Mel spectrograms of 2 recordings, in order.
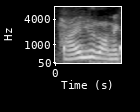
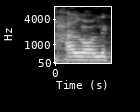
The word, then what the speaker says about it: hyaluronic: I've heard people call it all kinds of things like hyaluronic acid and hyaluronic acid and all sorts of things. Okay, it's hyaluronic acid.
